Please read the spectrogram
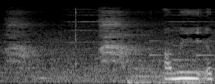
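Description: Two short bird calls about a second apart, then a woman begins speaking near the end.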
